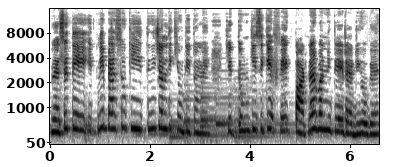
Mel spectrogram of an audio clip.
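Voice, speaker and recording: Over clear background music, a woman performs a put-on character voice. She speaks at a moderate pace. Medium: fan dub. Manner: confident, assured.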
